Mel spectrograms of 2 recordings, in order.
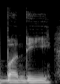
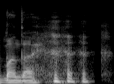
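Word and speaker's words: Bondi: these are the aqua Bundy and all the other candy colored iPhone uh not iPhone iMac I think you said it wrong what what did I say I said Bund bundai yeah probably bundai people get really upset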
